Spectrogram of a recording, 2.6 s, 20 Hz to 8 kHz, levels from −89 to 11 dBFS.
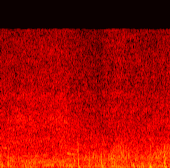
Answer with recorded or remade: recorded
